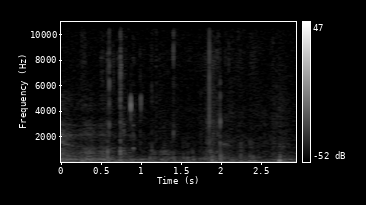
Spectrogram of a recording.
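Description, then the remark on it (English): Crisp scissor snips crunch through the stiff packaging of a clothing order in an irregular series of short cuts, with faint rustling between them and no one talking. “Definitely should have used a knife and not scissors.”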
